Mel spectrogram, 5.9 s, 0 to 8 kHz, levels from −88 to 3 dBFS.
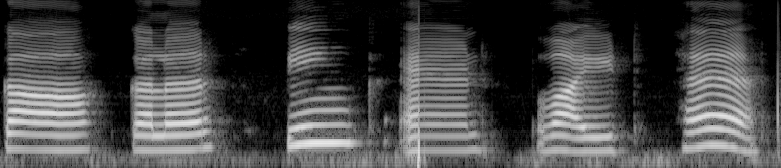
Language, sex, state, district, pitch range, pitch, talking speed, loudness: Hindi, female, Punjab, Fazilka, 220-255 Hz, 225 Hz, 60 wpm, -14 LUFS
